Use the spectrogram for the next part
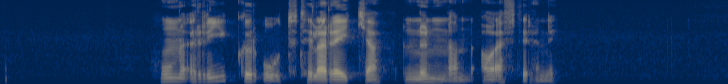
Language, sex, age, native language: Icelandic, male, 20-29, Icelandic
